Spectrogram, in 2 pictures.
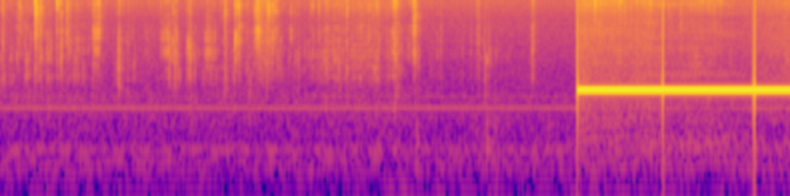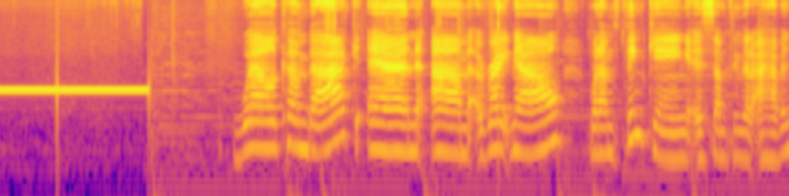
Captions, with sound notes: *sensual eating sounds* *beeeeeeeeeppppppppp* Welcome back and right now what I'm thinking is something that I haven't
